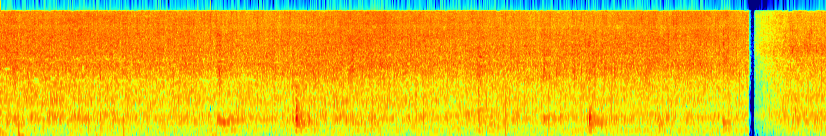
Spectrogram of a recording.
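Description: Fresh shell-on shrimp sizzling and frying in hot oil in a wok, stirred with a metal spatula. The steady hiss cuts out for an instant near the end.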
